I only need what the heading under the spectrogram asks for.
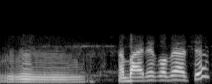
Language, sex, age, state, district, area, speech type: Bengali, male, 45-60, West Bengal, South 24 Parganas, rural, conversation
